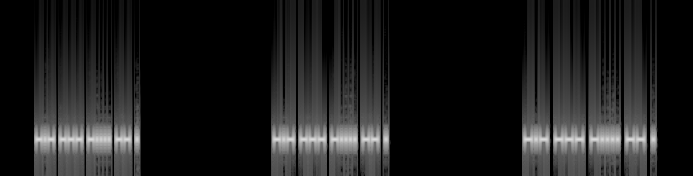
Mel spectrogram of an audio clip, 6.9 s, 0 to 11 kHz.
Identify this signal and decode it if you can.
Morse code, heard as a keyed tone, about 51 wpm, 700 Hz. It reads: KO6ME KO6ME KO6ME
